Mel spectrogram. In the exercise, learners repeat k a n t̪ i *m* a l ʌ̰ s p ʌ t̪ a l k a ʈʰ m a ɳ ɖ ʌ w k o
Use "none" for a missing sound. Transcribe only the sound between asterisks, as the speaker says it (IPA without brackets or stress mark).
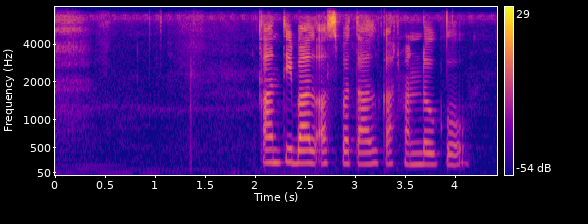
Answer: b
